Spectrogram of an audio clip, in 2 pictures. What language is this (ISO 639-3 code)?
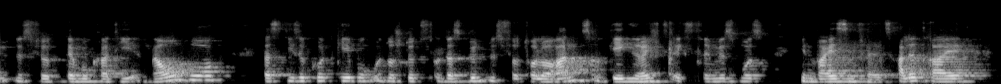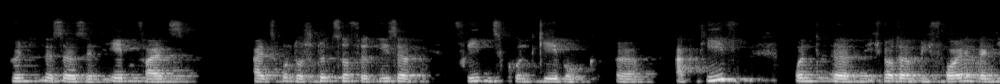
deu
